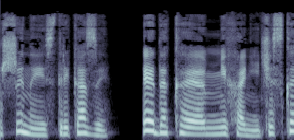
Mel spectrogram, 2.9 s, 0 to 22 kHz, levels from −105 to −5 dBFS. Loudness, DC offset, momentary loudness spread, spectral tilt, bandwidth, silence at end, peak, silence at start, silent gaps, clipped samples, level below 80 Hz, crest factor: -26 LUFS; under 0.1%; 7 LU; -3.5 dB/octave; 15.5 kHz; 0 s; -6 dBFS; 0 s; 1.19-1.41 s; under 0.1%; -74 dBFS; 20 dB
